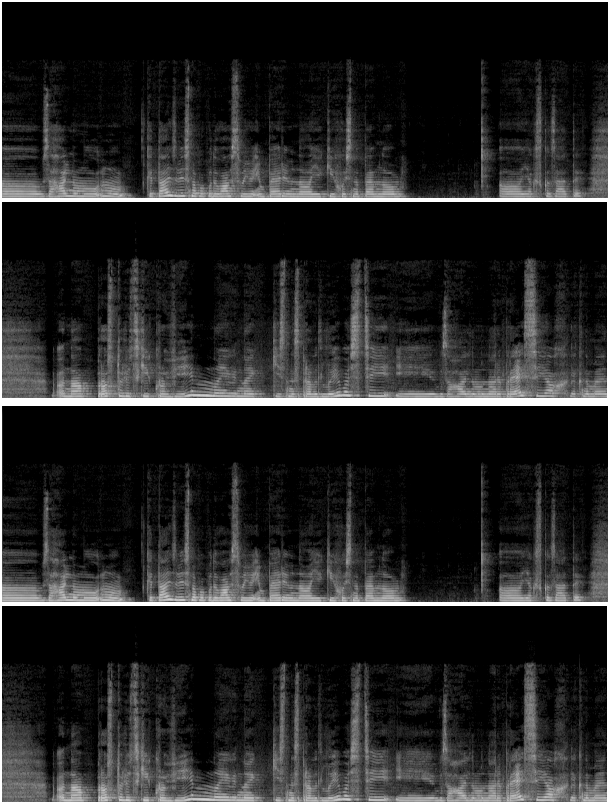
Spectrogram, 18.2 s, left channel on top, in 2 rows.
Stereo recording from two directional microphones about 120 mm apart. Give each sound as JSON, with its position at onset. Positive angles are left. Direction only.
{"t": 0.0, "sound": "speech", "side_deg": -20}
{"t": 7.2, "sound": "speech", "side_deg": -20}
